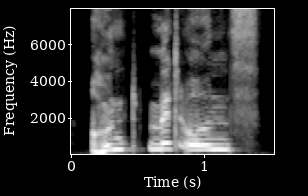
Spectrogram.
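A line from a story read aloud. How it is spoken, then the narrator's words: Giggling. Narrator (German): kichert Emmerla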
